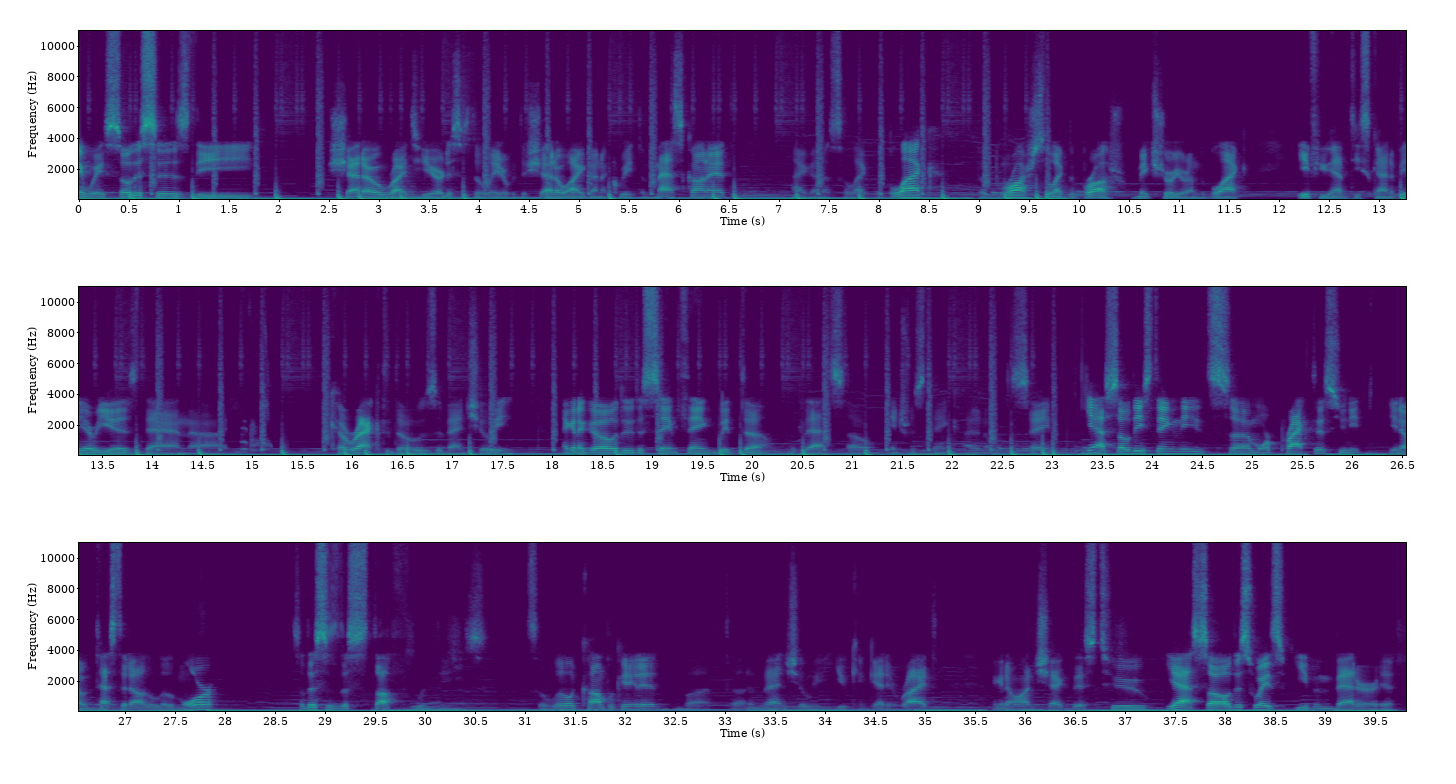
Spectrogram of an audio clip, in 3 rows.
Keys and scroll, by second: 8.2 b, 14.5 ctrl+z, 26.4 ctrl+z, 31.0 ctrl+z, 34.7 space.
